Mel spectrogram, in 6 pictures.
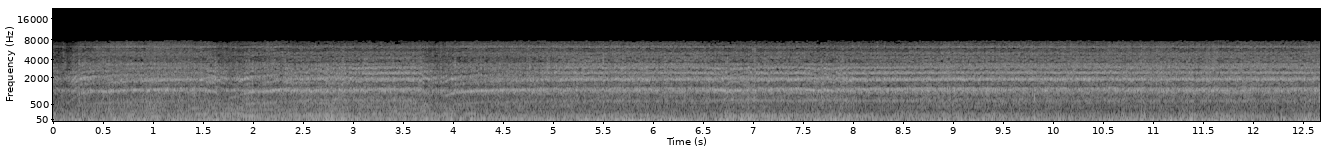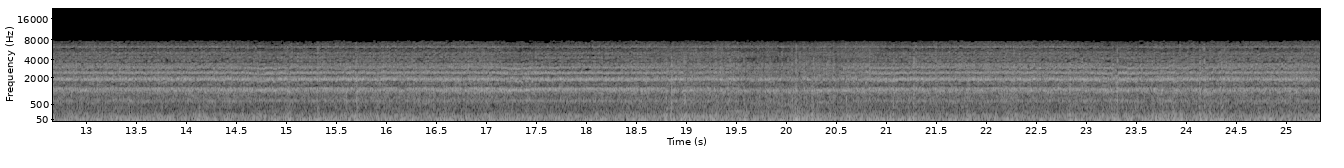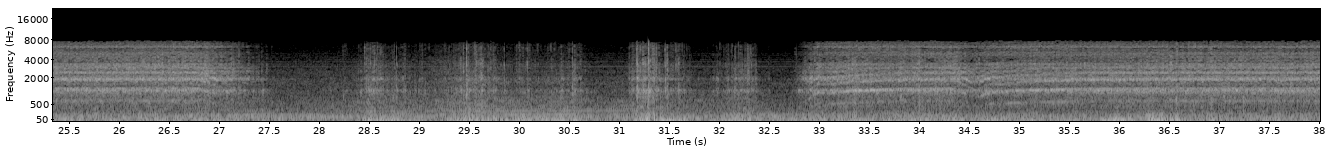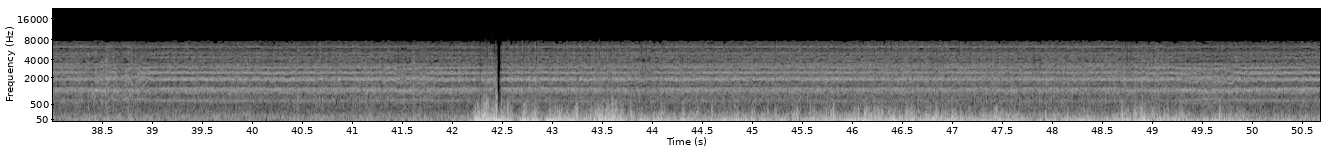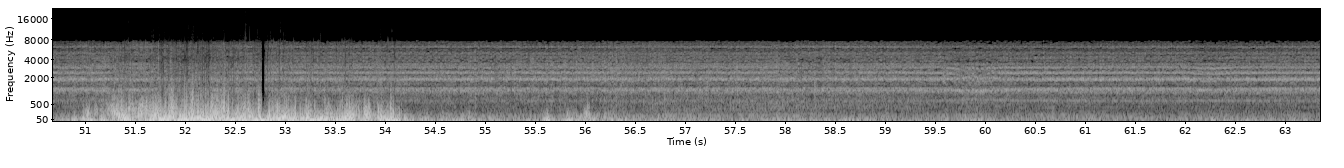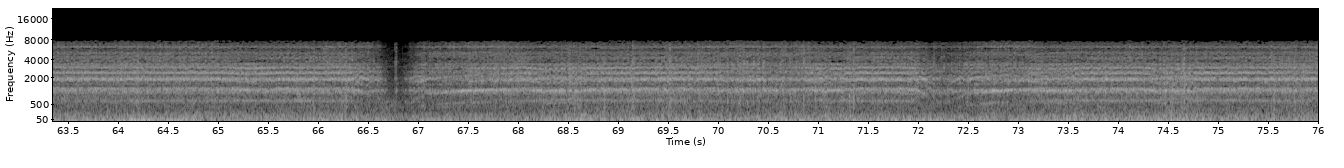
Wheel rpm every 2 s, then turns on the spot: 130, 140, 150, 160, 160, 160, 160, 160, 160, 160, 160, 160, 160, 100, 10, 20, 50, 140, 160, 160, 160, 160, 160, 160, 160, 160, 160, 160, 160, 160, 160, 160, 160, 110, 160, 160, 140, 160.
28-32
